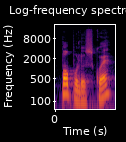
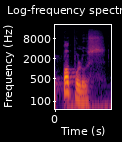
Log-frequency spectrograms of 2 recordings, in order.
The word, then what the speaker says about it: populus: The reason is because if you say populus it means people but if you say populus it's a tree.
